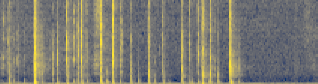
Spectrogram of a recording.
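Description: Keys clack rapidly on a computer keyboard.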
